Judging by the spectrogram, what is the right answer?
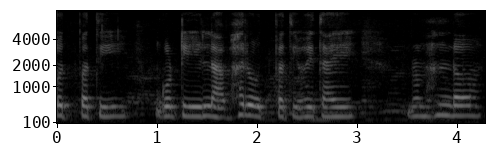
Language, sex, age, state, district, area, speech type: Odia, female, 18-30, Odisha, Subarnapur, urban, spontaneous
